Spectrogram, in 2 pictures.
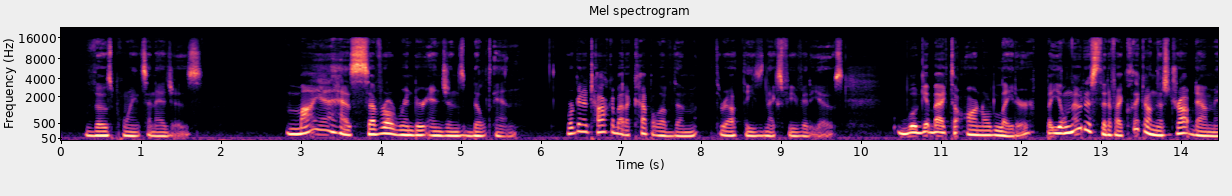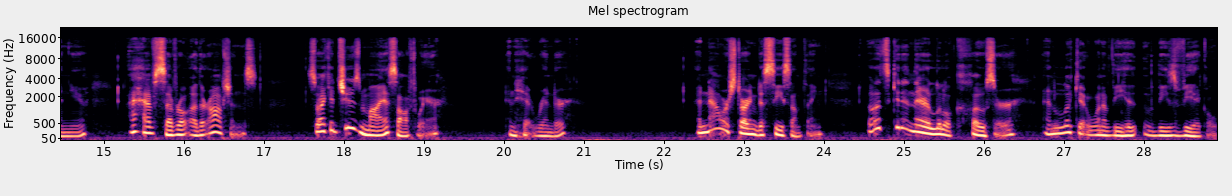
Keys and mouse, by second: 1.8 click, 13.8 click, 19.1 click, 24.5 click, 27.8 alt+right click.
